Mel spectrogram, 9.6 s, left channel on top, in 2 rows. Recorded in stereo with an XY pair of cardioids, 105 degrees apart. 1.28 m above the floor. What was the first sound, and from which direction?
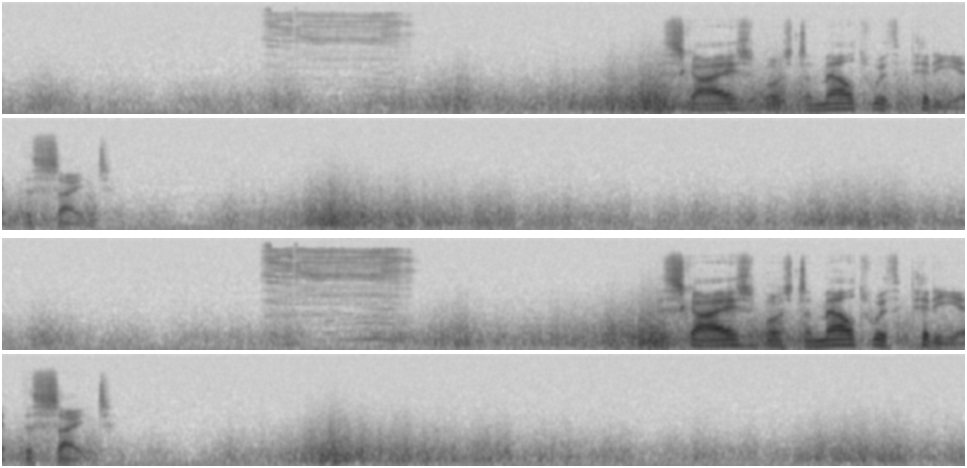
A fan, straight ahead.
